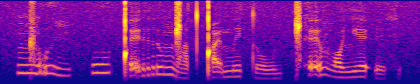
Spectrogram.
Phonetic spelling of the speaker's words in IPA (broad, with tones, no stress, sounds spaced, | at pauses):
ŋ͡ǁ ṵ˥ ɦ i˧ | w u˥ ǃ ɛ̰˧ r ʊ˥ ŋ͡ǁ ɪ˩ tˤ ǃ ɛ̰˧ m e˧ t o˩ w i˩ ǁʰ ɛ̰˥ v ɔ˧ lʲ ɛ˧ ʔ e˩ x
